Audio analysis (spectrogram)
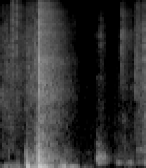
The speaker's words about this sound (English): And now let's close the book.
